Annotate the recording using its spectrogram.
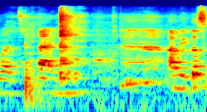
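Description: Stainless steel cookware clinking: a couple of sharp metal knocks with a short ring in the first second, as a steel pot and lid are handled on a gas stove.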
